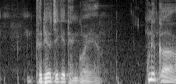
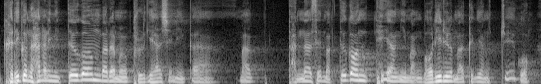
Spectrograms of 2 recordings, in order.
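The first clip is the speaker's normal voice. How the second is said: ordinary talk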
